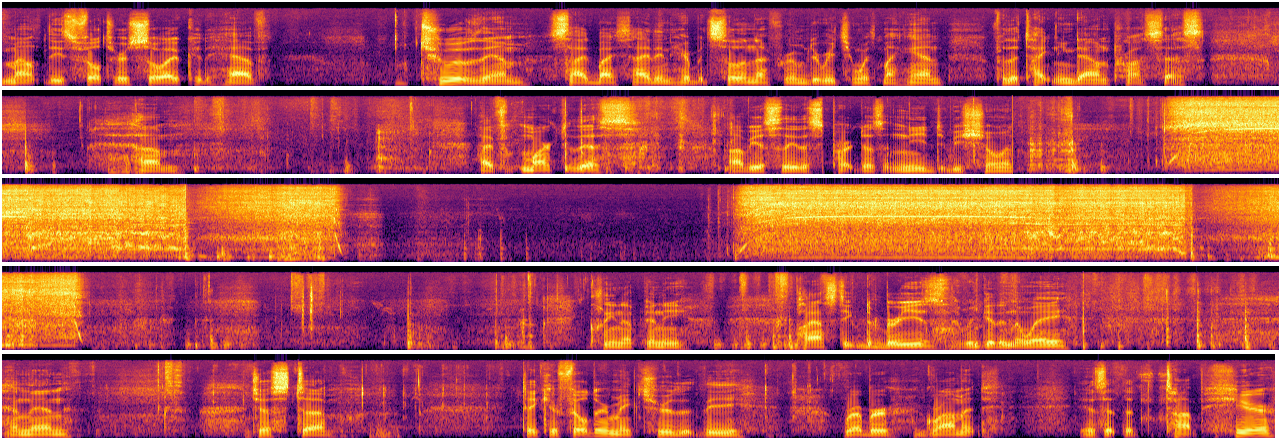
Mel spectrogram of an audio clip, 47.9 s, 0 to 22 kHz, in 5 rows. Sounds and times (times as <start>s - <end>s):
Speech: 0.0s - 2.0s, 3.0s - 9.0s, 10.4s - 11.0s, 13.1s - 14.4s, 15.0s - 17.2s, 33.2s - 33.9s, 34.6s - 36.8s, 38.3s - 38.9s, 40.2s - 40.8s, 42.2s - 44.0s, 44.6s - 45.8s, 46.4s - 47.8s.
